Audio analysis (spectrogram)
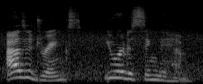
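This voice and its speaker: A woman's voice: fairly high pitch, sing-song, a little fast, bright, forceful tone, a little hiss or hum, low-quality recording. A woman reading a storybook as a blunt, scornful old woman who gives emphatic advice. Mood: firm, instructive. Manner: emphatic, questioning, instructive.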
